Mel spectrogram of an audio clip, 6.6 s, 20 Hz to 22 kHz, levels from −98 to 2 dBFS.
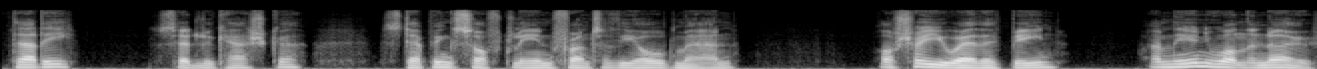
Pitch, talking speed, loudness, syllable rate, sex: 130 Hz, 200 wpm, -17 LUFS, 6.8 syllables/s, male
